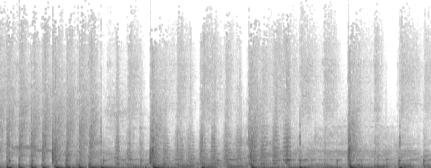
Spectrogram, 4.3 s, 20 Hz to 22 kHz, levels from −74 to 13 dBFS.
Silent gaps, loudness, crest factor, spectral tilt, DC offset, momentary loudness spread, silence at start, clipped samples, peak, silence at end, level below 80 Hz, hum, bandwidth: none; -19 LUFS; 16 dB; -5.5 dB/octave; under 0.1%; 5 LU; 0 s; under 0.1%; -2 dBFS; 0 s; -36 dBFS; none; over 20 kHz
